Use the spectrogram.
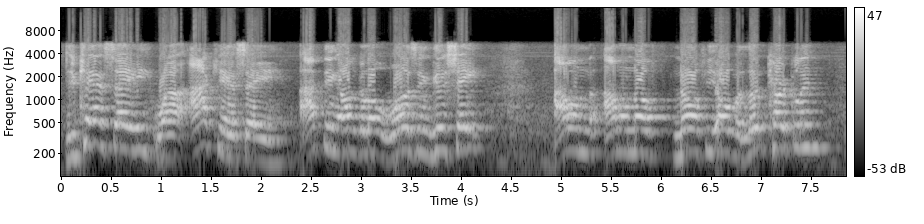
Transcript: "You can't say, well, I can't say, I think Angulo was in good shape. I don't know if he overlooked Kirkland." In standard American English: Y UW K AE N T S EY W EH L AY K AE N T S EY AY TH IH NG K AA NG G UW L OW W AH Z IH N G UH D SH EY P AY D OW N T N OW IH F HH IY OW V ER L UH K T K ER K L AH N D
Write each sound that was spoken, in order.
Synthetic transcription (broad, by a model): Y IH K AE N T S EY W EH L AY K AE N T S EY AY TH IH NG K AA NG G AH L OW W AH Z IH N G UH D SH EY P AY D OW N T N OW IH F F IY OW V ER L UH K K ER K L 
